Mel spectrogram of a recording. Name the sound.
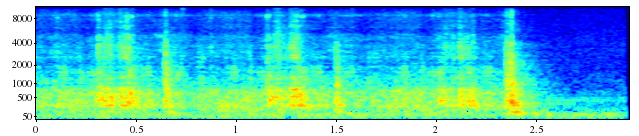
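sewing machine backstitching a fabric seam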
